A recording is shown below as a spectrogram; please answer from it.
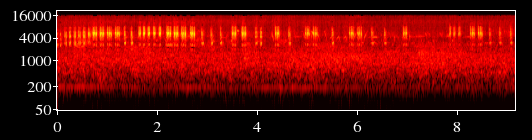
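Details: Warm-morning meadow song of a sedge warbler: dense strings of harsh, rapid chattering notes, loud at first, then sparser grouped bursts with brief gaps toward the end.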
